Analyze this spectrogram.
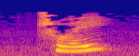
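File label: "捶" Mandarin Chinese; chinese flashcards; hsk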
